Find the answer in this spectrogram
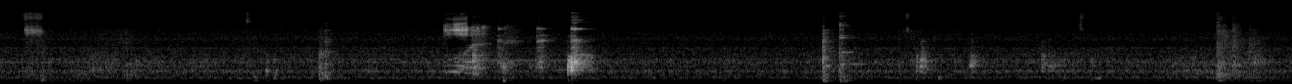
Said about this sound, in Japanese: で、鍋出して。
